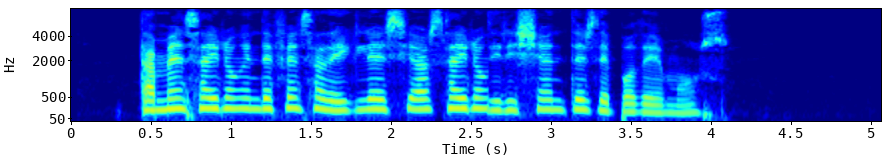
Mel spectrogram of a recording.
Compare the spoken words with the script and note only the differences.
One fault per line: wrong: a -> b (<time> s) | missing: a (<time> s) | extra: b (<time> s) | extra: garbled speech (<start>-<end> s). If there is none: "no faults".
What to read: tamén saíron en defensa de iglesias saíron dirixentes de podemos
no faults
